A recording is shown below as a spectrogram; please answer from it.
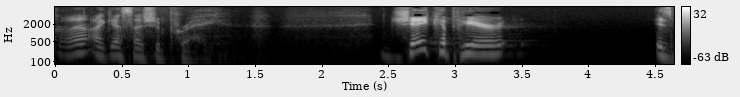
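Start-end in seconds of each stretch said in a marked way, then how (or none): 0.0-1.3 much softer, resigned "Well, I guess I should pray."; resigned mutter. Retold or imitated. Someone giving up at last, softly resigned. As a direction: sigh it out as a reluctant afterthought. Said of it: "and if that doesn't work".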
